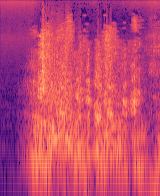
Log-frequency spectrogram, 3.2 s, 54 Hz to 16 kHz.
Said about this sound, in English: His roar is so scary. Even though we are 8 kilometers far from him, but we still can hear. ឥឡូវ ចាប់ ដើម លឺ សំឡេង roar របស់ សត្វតោ. So we will listen to roaring of lion.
